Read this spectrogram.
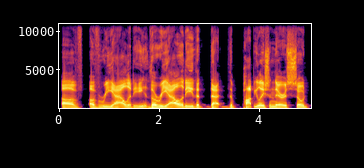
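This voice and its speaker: Bright-voiced man weighing his words. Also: lowish voice, fairly even intonation, normal speed, clean tone, no room sound, clean studio sound. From United States. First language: Spanish and English. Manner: thoughtful, weighs his words, many fillers. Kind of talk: casual podcast discussion.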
